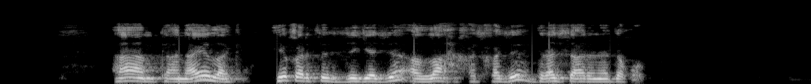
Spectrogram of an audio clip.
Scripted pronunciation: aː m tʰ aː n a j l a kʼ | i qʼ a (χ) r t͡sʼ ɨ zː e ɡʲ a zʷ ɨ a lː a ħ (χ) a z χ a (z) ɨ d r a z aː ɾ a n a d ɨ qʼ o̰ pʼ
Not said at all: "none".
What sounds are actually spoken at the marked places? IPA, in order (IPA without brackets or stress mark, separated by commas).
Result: none, χ, z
